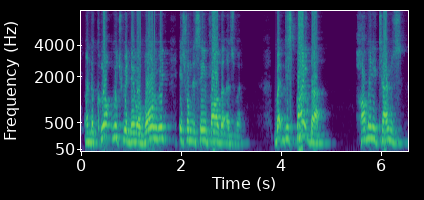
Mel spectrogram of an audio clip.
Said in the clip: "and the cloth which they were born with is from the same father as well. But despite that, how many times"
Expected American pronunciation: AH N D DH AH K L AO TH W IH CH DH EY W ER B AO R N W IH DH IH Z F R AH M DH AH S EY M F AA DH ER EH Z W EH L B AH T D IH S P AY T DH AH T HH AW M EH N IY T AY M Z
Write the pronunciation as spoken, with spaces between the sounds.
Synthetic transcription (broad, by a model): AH N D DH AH K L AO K W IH CH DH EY W ER B AO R N W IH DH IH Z F R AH M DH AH S EY M F AA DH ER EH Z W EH N B AH T D IH S P AY T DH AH T HH AW M EH N IY T AY M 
